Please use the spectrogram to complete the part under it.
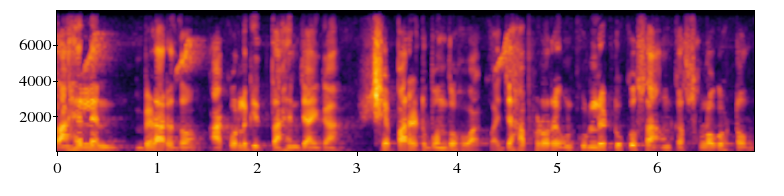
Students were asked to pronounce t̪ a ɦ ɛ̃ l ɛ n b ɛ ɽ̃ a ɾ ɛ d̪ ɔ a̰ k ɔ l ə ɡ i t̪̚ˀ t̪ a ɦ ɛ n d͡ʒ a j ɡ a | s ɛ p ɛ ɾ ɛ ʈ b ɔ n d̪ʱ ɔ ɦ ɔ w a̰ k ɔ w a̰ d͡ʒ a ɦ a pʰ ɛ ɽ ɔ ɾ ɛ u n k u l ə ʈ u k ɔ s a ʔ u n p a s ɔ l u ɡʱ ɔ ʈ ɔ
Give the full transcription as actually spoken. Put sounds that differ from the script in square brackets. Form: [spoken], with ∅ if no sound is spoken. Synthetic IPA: t̪ a ɦ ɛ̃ l ɛ n b ɛ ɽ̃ a ɾ ɛ d̪ ɔ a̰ k ɔ l ə ɡ i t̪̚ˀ t̪ a ɦ ɛ n d͡ʒ a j ɡ a | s ɛ p [a] ɾ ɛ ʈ b ɔ n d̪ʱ ɔ ɦ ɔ w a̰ k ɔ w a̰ d͡ʒ a ɦ a pʰ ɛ ɽ ɔ ɾ ɛ u n k u l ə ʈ u k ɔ s a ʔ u n [k] a s ɔ l [ɔ] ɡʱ ɔ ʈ ɔ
